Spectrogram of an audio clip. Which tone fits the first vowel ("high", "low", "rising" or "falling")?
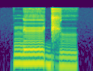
high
